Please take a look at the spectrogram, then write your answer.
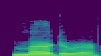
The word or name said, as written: murderer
